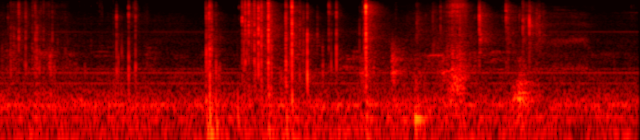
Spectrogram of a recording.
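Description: Small plastic toy package crinkling and clicking as it is handled in the fingers, with a cluster of crackles about three seconds in and a sharper click in the middle.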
